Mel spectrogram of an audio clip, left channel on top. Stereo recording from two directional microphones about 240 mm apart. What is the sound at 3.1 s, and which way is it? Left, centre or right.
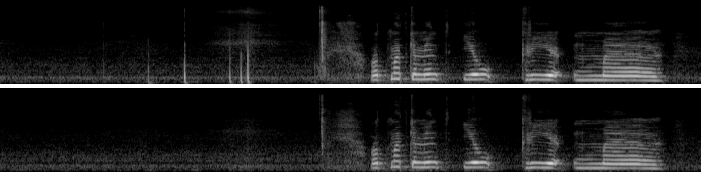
Speech, centre.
